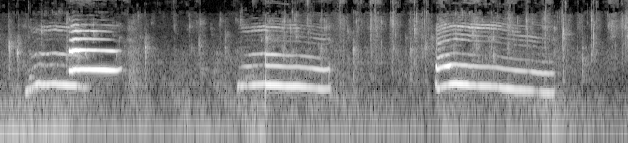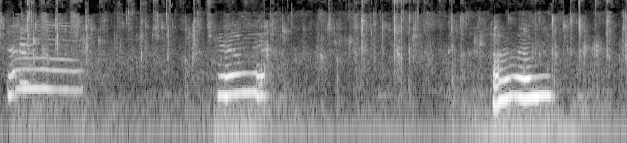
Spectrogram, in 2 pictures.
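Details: Pet cats making meow requests during treat time: six separate meows about two seconds apart, the first ones full and falling, the later ones shorter and clipped, with a quiet low hum beneath.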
